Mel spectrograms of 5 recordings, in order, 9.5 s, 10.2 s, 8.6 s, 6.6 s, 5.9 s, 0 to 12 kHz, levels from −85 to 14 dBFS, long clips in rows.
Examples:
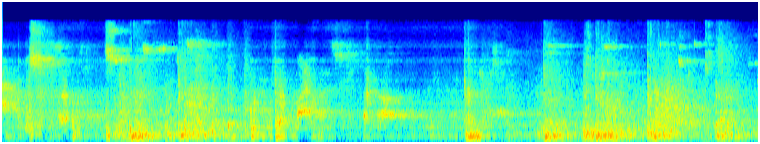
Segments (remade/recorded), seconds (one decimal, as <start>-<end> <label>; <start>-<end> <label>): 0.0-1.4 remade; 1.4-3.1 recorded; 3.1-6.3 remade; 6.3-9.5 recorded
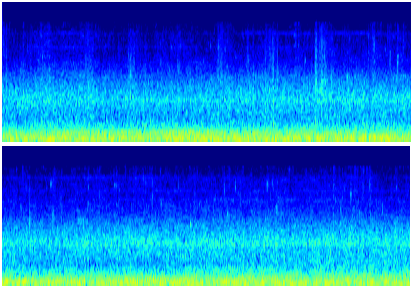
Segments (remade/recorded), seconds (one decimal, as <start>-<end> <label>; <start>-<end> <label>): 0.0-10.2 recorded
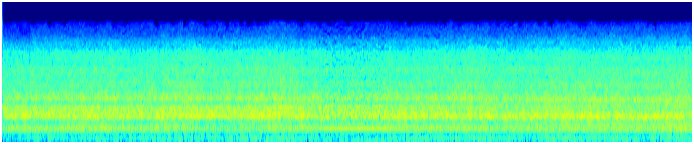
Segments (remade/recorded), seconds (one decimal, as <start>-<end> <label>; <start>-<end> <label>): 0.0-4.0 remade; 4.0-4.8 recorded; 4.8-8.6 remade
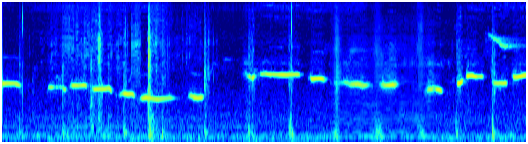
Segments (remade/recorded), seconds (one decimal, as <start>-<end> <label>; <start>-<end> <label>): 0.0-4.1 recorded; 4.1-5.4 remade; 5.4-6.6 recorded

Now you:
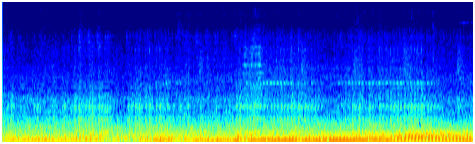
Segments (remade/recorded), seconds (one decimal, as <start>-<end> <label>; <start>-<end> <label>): 0.0-1.3 recorded; 1.3-4.8 remade; 4.8-5.9 recorded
